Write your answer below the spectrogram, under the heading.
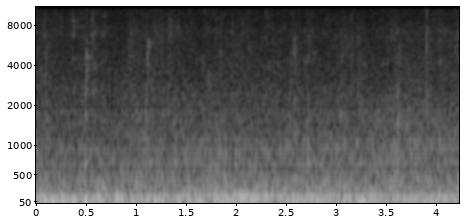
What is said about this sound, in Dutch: Sesamolie. Deze is leuk omdat het eh, druppelsgewijs naar buiten komt. Zie je, zit een doseerding op. Dus niet dat je er echt een scheut in kan doen.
